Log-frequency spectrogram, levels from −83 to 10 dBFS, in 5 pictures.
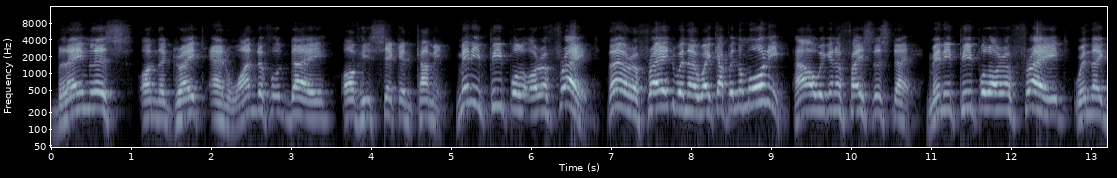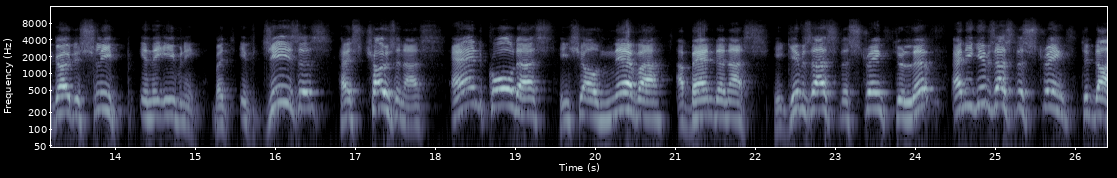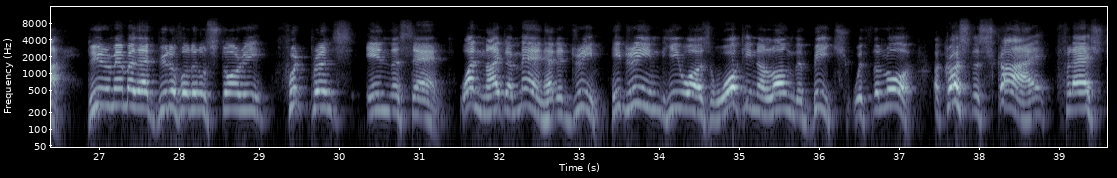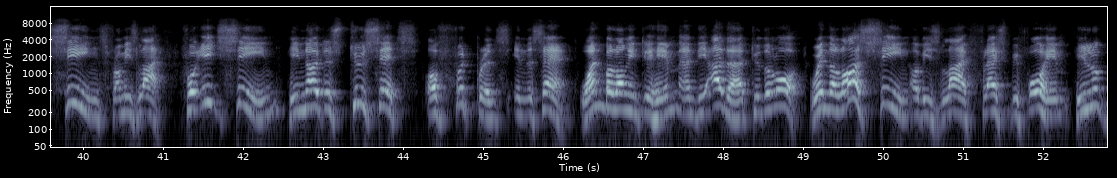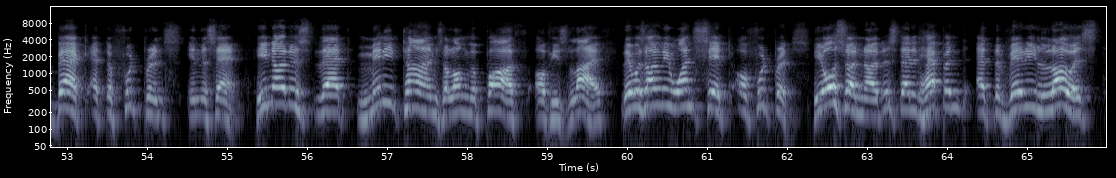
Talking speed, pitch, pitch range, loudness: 165 wpm, 215 Hz, 175-240 Hz, -22 LUFS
